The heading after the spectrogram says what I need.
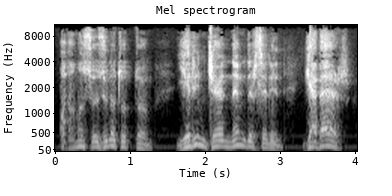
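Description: A man's voice: lowish voice, animated, normal speed, fairly bright tone, breathy edge. A man reading an audiobook, voicing a vengeful young mother who speaks in cold, hard declarations. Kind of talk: audiobook character voice.

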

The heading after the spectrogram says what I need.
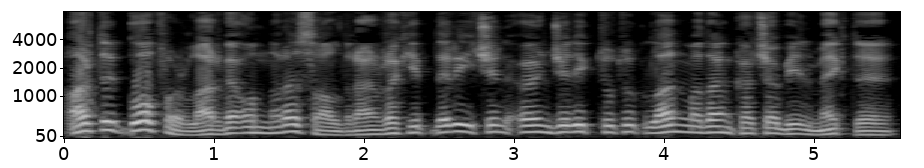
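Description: A man narrates an audiobook with a steady, measured delivery. His voice sits at a medium pitch for a man, and he paces the action scenes evenly, like a practiced storyteller. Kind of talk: scripted narration.

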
